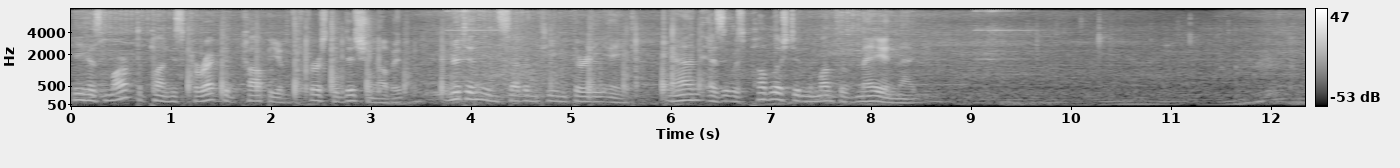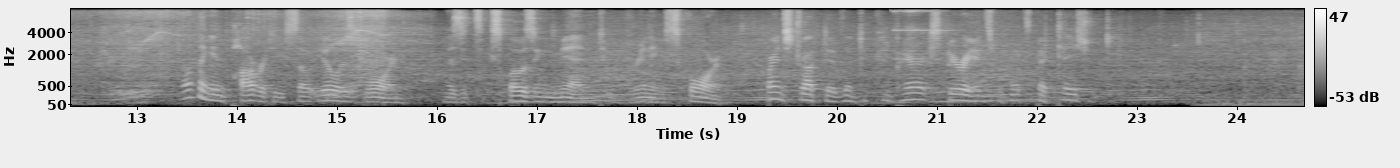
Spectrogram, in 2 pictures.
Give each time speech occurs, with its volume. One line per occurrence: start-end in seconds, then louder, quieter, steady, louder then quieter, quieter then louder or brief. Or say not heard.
0.0-8.6 steady
13.4-22.6 steady.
